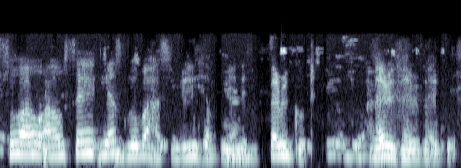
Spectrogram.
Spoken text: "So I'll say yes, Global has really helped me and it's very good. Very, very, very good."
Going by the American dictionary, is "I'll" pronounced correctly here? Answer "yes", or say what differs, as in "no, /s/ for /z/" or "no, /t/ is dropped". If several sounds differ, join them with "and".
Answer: no, /w/ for /l/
